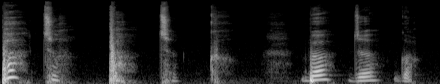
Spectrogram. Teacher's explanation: The first 3 are voiceless. The second 3 are voiced. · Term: plosive consonants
